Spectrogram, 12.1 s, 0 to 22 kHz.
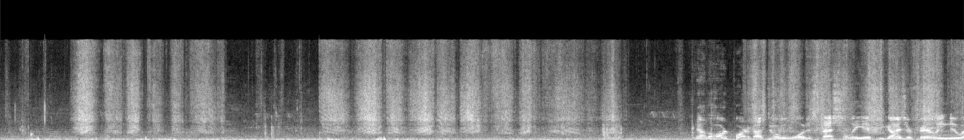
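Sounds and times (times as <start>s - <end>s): scrub brush scrubbing wood: 4.0s - 7.8s, 9.2s - 12.0s.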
